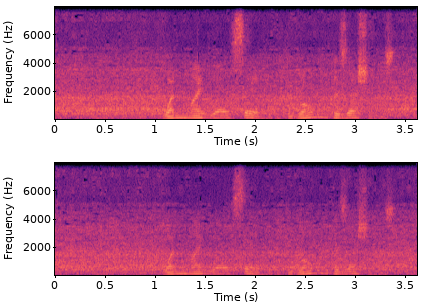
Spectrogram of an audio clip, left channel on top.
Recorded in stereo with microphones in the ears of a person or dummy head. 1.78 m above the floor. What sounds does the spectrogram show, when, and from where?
1.1 s a man speaking: 20° left (ahead or behind), 0.5 m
